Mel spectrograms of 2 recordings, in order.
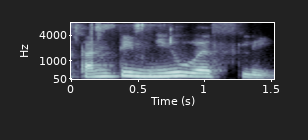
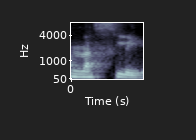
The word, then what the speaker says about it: continuously: Continuously, it is continuously. Okay, so new, it's not nusly.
